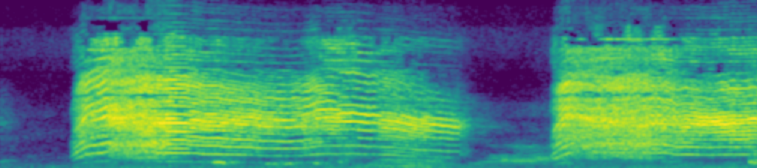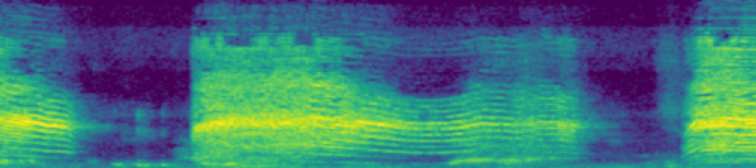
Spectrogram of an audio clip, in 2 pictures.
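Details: Injected kitten wailing in a small room, drawn-out strained meows roughly every three seconds, each cry harsh and rich in harmonics with a wavering pitch, short breaths between them.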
